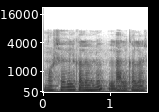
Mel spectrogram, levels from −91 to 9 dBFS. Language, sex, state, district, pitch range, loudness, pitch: Bengali, male, West Bengal, Paschim Medinipur, 105-130 Hz, -14 LUFS, 115 Hz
